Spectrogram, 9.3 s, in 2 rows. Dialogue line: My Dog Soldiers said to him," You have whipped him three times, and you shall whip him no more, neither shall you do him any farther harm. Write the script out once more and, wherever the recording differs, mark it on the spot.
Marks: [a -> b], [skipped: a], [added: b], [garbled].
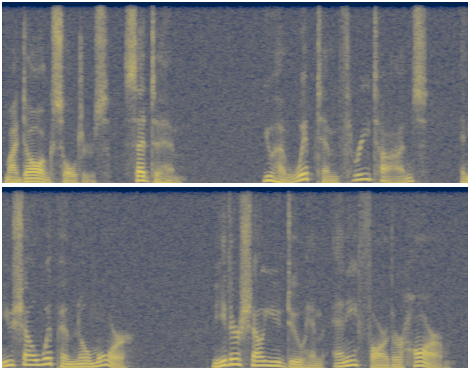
My Dog Soldiers said to him," You have whipped him three times, and you shall whip him no more, neither shall you do him any farther harm.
